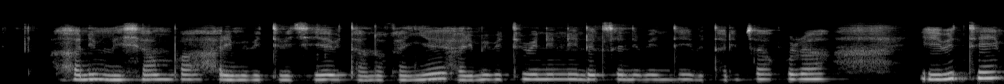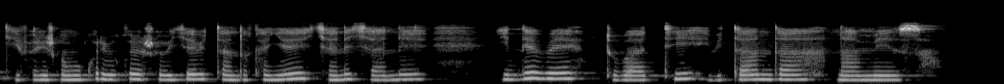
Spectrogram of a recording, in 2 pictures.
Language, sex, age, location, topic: Kinyarwanda, female, 18-24, Nyagatare, agriculture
